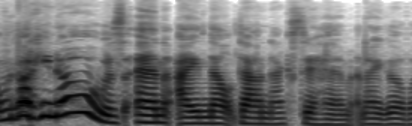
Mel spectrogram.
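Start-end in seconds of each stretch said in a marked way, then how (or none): 0.0-0.9 much higher, loud burst of delight; thrilled realisation, pitched way up; excited squeal. Retold or imitated. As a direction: gasp it out like the penny just dropped. Sees grandpa recognise Vegas.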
